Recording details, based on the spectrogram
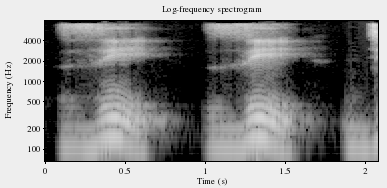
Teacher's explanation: জিহ্বার আগাটা সামনের নিচের দুই দাঁতের পেটে লাগবে, গিয়ে পেটে গিয়ে লাগবে, শক্ত করে লাগবে।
